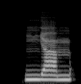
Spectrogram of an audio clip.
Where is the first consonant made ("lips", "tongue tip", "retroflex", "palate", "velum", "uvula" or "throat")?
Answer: palate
